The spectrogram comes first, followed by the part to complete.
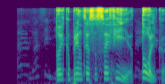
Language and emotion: Russian, positive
